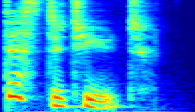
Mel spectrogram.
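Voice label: "destitute", British English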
